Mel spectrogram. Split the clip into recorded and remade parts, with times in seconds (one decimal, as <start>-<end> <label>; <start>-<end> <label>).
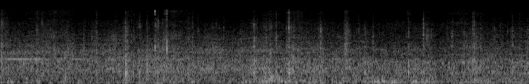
0.0-0.6 recorded; 0.6-3.8 remade; 3.8-5.3 recorded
